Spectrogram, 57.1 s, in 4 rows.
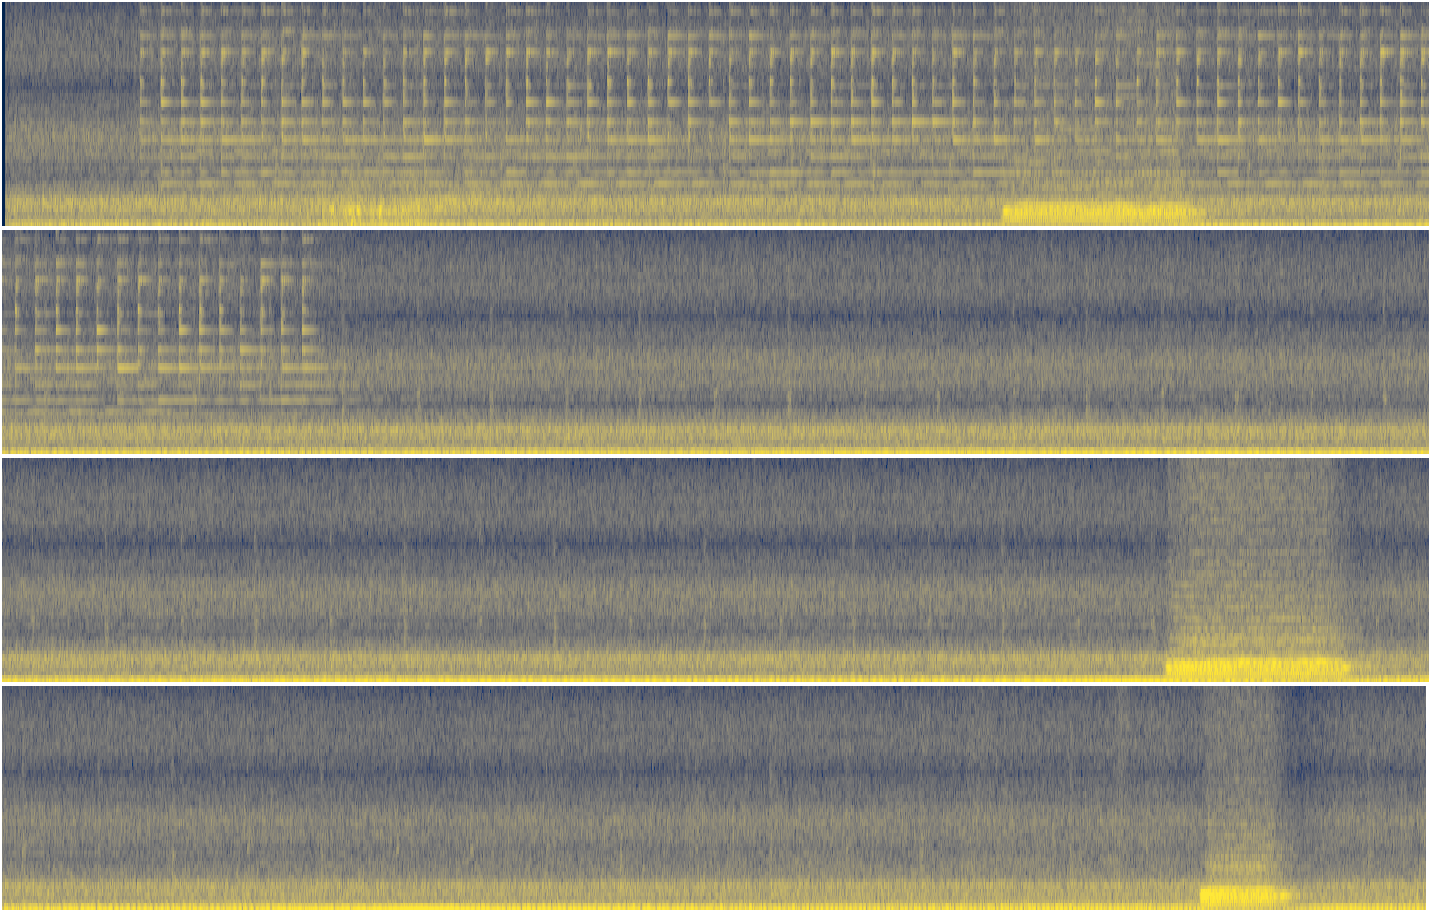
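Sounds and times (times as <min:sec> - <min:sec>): diesel locomotive rumble: 0:00.0 - 0:57.0
crossing bell ringing: 0:01.3 - 0:19.0, 0:40.2 - 0:42.4
locomotive horn chord: 0:09.9 - 0:12.4, 0:40.2 - 0:42.4, 0:54.8 - 0:56.1.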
